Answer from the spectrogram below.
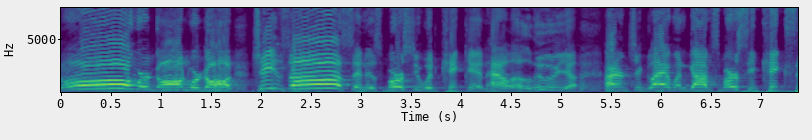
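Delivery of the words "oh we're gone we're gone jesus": retold panic, loud with high first and last bursts; panicked cry. Preacher re-enacting a bus about to crash, panicked cry. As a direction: holler as if the bus is going over.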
